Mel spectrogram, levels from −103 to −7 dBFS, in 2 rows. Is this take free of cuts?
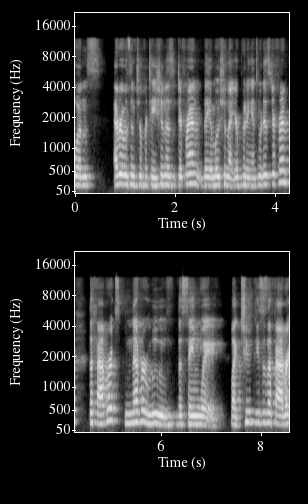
yes; 0 cuts

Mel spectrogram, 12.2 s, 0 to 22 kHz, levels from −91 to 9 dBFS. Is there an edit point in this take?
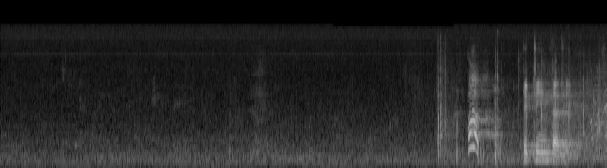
yes; 1 cut; at 4.4 s

